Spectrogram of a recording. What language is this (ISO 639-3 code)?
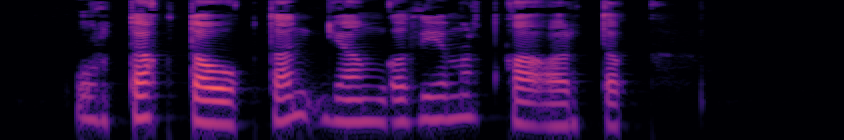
bak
